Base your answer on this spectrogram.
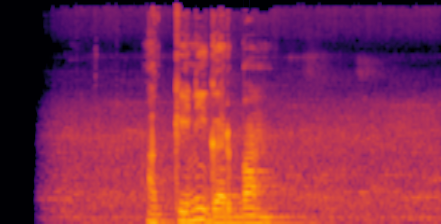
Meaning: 1. sunstone 2. spark
- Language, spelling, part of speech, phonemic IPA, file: Tamil, அக்கினிகர்ப்பம், noun, /ɐkːɪnɪɡɐɾpːɐm/, Ta-அக்கினிகர்ப்பம்.ogg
